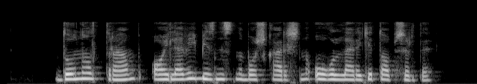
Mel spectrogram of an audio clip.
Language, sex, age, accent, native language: Uzbek, female, 18-24, Farg'ona, Uzbek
